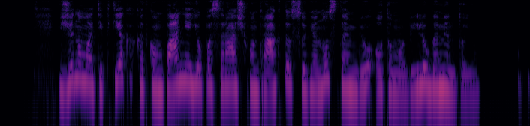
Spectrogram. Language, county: Lithuanian, Vilnius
